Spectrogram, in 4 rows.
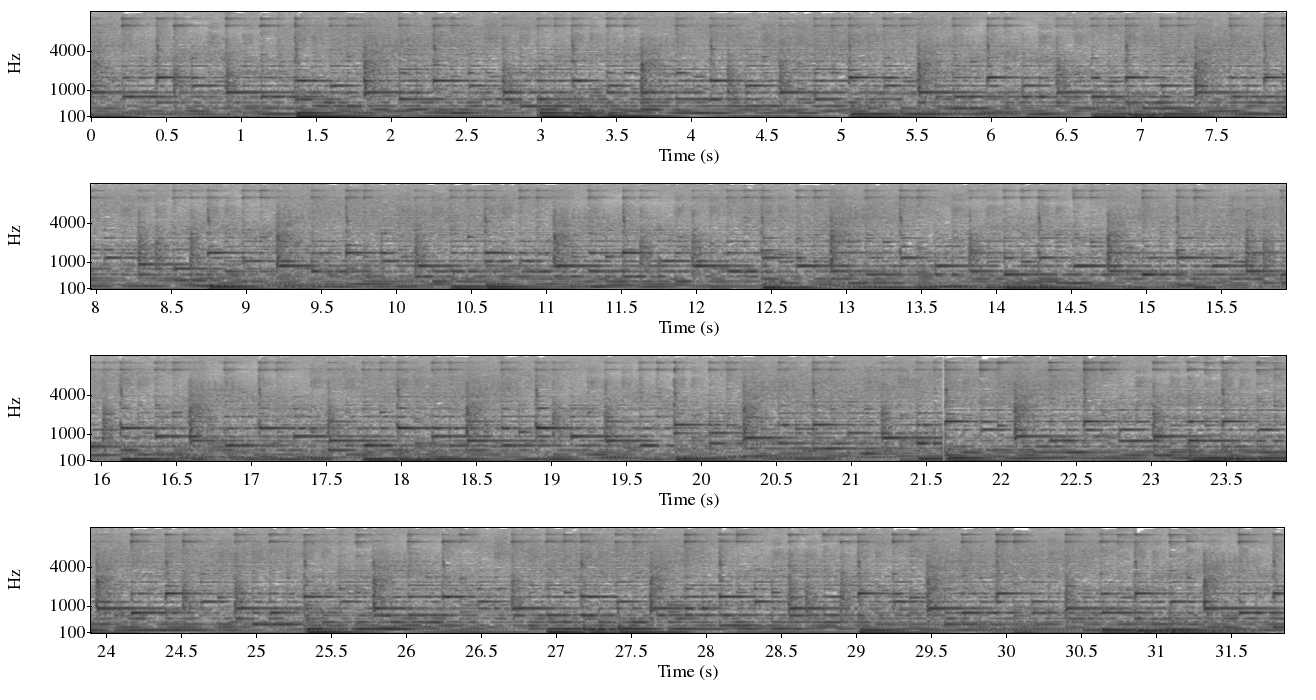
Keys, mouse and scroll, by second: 0.5 a, 2.9 s, 10.6 s, 12.1 click, 13.8-15.7 scroll down 1, 16.7 g, 28.9 click.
